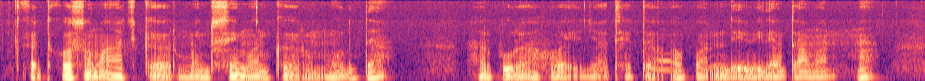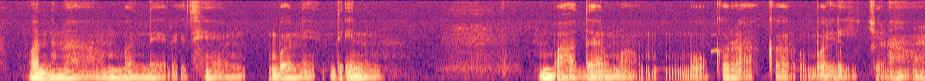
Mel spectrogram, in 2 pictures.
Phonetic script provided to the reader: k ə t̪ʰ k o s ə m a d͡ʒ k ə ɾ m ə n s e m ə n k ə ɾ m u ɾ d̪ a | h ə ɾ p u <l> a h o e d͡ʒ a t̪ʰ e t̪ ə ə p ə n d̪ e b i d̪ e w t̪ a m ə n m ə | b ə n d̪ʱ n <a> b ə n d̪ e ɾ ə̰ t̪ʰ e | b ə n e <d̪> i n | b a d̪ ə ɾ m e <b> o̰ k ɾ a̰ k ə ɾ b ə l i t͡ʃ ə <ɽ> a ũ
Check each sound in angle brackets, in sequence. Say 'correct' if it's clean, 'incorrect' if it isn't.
incorrect: ɾ, correct, correct, correct, correct

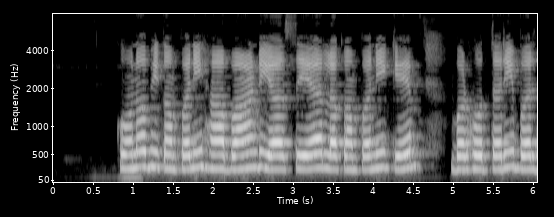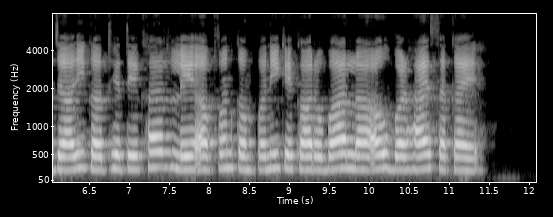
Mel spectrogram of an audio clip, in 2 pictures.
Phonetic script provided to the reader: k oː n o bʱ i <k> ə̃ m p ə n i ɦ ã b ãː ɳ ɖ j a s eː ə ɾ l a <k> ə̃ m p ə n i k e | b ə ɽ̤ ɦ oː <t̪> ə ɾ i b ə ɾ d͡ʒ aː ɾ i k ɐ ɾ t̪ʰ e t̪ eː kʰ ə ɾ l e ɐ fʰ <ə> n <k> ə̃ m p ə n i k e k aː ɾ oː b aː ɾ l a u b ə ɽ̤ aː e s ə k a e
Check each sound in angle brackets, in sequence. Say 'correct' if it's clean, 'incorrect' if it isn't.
correct, correct, correct, correct, correct

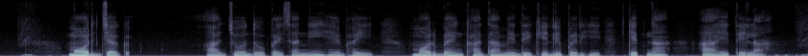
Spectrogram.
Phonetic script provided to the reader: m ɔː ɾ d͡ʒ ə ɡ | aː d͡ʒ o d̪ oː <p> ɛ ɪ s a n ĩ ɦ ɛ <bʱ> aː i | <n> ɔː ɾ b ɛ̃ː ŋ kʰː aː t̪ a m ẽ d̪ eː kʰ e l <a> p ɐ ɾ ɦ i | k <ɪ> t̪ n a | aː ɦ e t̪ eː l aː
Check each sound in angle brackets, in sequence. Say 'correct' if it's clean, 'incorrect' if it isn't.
correct, correct, incorrect: m, incorrect: e, correct

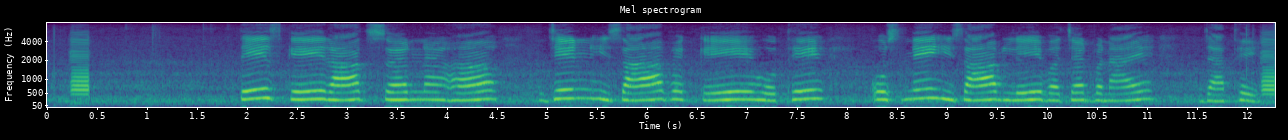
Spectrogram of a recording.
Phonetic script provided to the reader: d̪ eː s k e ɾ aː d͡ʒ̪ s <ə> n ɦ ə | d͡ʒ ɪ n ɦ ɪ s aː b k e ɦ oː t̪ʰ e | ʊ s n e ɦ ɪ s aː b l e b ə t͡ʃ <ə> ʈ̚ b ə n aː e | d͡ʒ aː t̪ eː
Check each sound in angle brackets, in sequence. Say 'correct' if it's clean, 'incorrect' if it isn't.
correct, correct

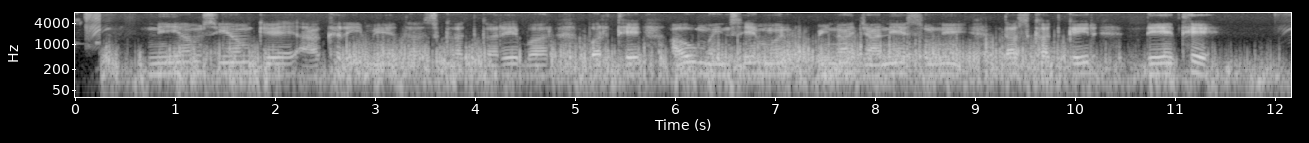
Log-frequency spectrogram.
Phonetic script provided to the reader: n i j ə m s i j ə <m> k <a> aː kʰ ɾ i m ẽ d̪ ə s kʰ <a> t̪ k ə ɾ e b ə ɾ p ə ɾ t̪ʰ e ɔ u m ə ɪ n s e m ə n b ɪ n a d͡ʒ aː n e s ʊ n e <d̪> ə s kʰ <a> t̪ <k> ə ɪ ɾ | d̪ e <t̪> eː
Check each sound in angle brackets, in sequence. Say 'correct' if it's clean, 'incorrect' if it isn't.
correct, incorrect: e, incorrect: ə, correct, incorrect: ə, correct, incorrect: t̪ʰ

